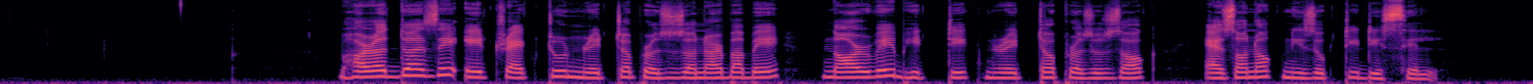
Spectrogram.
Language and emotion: Assamese, neutral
